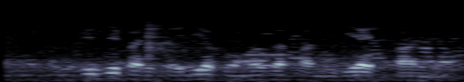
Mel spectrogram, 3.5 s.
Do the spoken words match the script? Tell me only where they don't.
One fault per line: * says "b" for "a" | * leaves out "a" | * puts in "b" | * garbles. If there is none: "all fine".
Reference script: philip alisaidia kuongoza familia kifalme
all fine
